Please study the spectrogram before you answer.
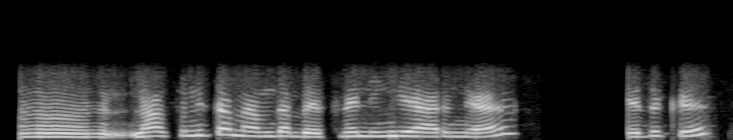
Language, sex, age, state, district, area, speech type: Tamil, female, 45-60, Tamil Nadu, Thanjavur, urban, conversation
